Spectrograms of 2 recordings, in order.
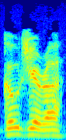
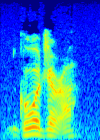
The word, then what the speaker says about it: Gojira: It's pronounced Gojira, not Gorgira.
